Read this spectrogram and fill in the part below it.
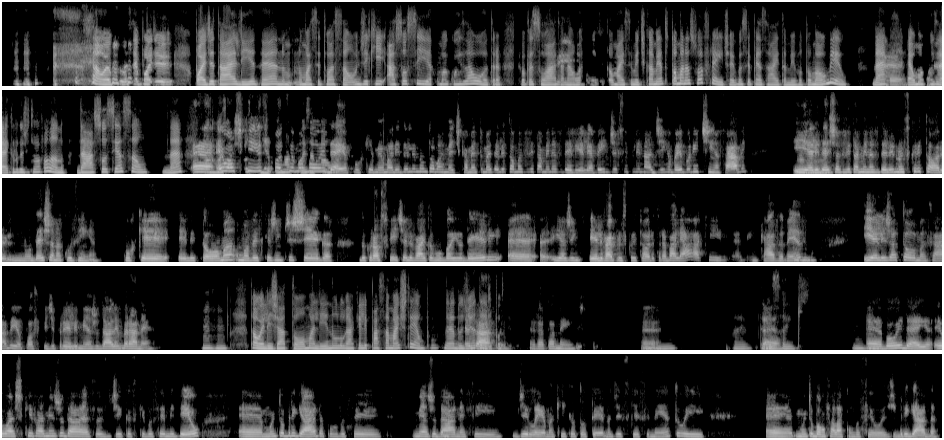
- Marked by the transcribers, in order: laugh; other background noise; tapping
- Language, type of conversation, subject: Portuguese, advice, Como é que você costuma esquecer de tomar seus remédios ou vitaminas no dia a dia?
